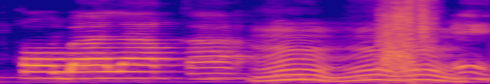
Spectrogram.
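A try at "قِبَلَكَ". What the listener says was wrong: Jangan panjang, jangan. Ki. Gabung. Nah, kan tadi asalnya kobalaka jadi pibalaka.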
